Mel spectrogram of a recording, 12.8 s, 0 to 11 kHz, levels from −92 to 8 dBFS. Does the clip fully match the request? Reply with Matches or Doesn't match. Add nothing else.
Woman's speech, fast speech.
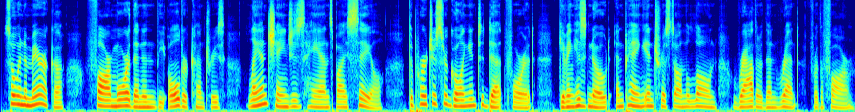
Doesn't match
